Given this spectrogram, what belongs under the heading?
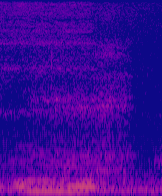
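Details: Background snoring during a recorded lesson: a single low, rumbling snore lasting about a second, then quieter breathing against faint room noise.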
